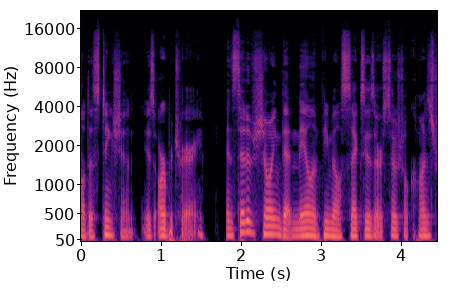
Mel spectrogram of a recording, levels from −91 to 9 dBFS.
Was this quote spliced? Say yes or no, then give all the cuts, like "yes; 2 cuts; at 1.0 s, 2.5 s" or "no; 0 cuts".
yes; 1 cut; at 1.7 s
